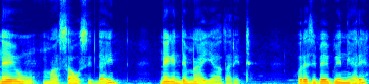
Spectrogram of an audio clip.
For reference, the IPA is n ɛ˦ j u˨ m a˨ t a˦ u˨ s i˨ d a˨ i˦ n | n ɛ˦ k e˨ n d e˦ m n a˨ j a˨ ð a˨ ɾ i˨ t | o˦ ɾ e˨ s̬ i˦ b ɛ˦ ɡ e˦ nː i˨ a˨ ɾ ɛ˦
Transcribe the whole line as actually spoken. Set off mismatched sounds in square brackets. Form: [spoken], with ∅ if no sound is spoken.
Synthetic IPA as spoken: n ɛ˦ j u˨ m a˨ [s] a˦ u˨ s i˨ d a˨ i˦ n | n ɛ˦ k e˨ n d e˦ m n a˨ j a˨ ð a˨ ɾ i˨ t | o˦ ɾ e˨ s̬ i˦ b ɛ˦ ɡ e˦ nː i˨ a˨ ɾ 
